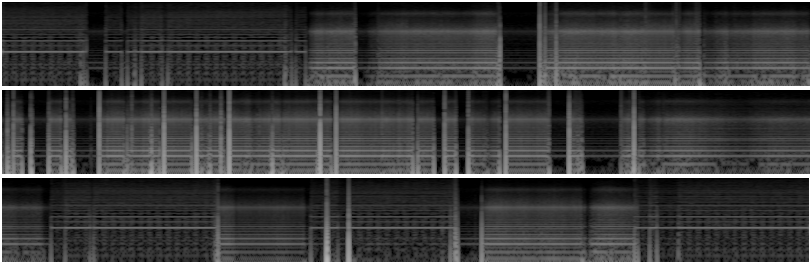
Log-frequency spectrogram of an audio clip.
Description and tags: Pulling the JACK Cable Plug
An attempt to record the interference that you hear when pulling out a JACK plug out while the sound system is still on.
